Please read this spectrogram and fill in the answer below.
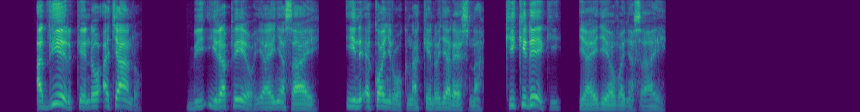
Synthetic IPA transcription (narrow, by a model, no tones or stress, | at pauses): ad̪ieɾkendoʔat͡ʃandɔ | biʔiɾapɪɔjaeɲasaje | inɛkɔɲɾwɔknakendod͡ʒaɾɛsna | kikɪdeki | jaed͡ʒɛhɔvaɲa̰sa̰jḛ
